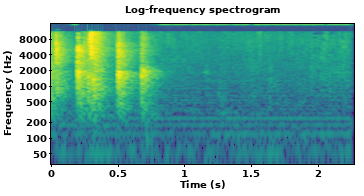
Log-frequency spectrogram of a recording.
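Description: A few last handclaps die away within the first second. After that there is only the quiet hum of a large room with a steady low electrical drone.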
